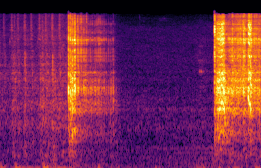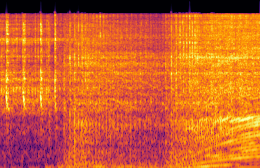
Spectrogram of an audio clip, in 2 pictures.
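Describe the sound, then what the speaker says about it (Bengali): A Bajaj Pulsar motorcycle with a newly installed gearbox is started after a pause, then its engine runs and revs up loud and close, the tone climbing toward the end. "তো এখন আপনারা ইঞ্জিনের সাউন্ডটা শুনুন।"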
